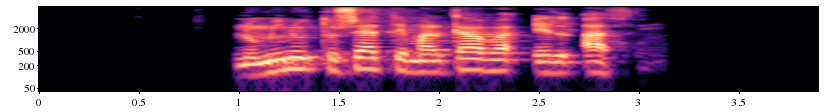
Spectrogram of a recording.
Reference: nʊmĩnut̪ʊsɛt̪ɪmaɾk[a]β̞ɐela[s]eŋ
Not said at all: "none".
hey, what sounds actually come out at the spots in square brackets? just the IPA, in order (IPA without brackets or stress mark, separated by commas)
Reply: a, θ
